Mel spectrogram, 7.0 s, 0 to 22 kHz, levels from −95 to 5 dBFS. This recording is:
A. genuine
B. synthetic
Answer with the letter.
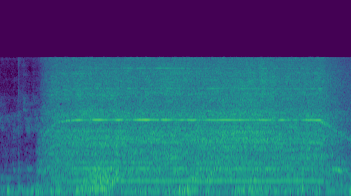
A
